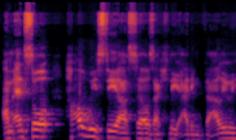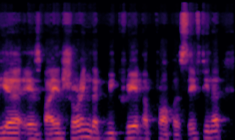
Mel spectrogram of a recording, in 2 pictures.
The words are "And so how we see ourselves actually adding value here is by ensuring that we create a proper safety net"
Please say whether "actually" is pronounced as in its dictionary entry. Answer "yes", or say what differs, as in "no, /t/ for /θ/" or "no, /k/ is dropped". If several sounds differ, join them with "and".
yes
